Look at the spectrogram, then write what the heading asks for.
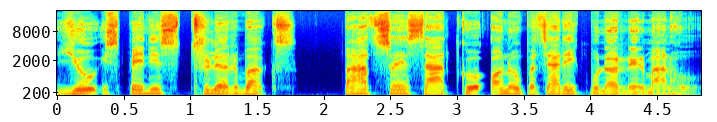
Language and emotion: Nepali, neutral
